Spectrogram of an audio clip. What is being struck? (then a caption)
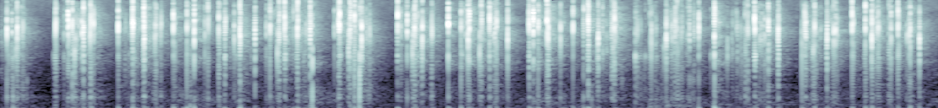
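Faux leather clutch bag with metal studs. Long nails tap rapidly on the rows of silver and black metal studs of a white studded faux leather clutch bag held flat. The result is a dense, bright, crackling stream of sharp clicks with very little ring, broken by brief pauses every second or so.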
